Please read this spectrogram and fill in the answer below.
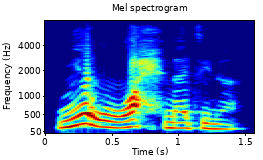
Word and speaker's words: من رحمتنا: So it would be like you are totally eliminating this noon. Pronounce with me. You now do mim kasra, mi, ra shadda fatha, ra, mir rahmatina, وجعلنا لهم لسان صدق عليا ووهبنا لهم من رحمتنا.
